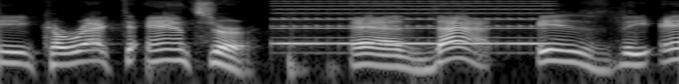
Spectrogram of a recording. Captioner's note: bell ringing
